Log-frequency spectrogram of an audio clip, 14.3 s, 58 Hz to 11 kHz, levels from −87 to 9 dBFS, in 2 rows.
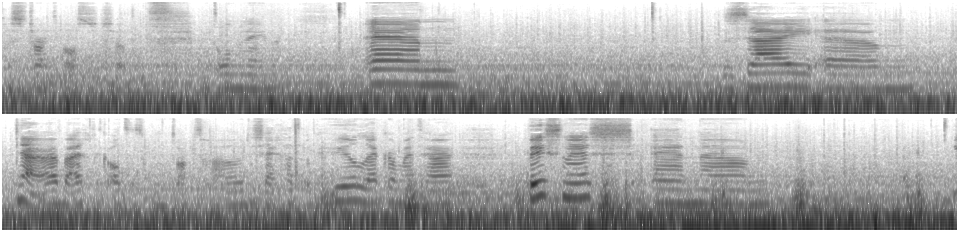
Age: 20-39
